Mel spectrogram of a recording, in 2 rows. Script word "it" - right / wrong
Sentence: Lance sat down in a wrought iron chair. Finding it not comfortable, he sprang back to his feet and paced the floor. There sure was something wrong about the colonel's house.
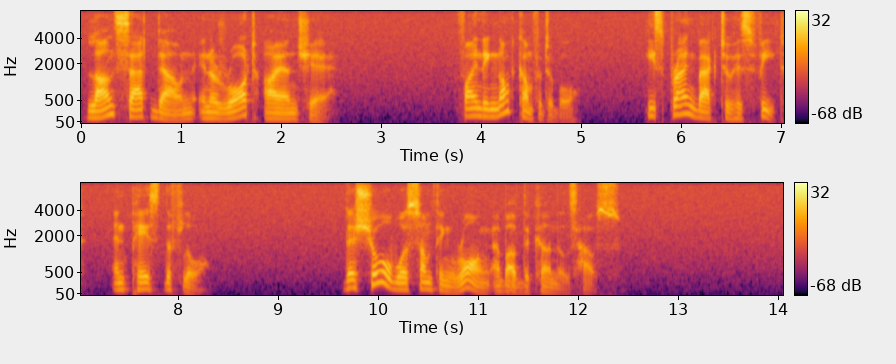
wrong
